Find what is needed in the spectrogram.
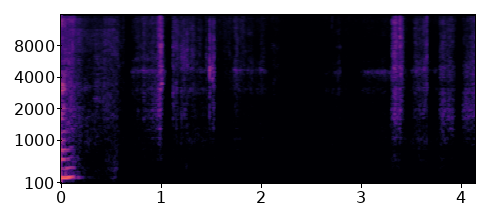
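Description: Faint rustling and brushing of cotton fabric as its edges are folded over and finger-pressed flat on a table. There are a few soft scrapes, one about a second in and a pair near the end.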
